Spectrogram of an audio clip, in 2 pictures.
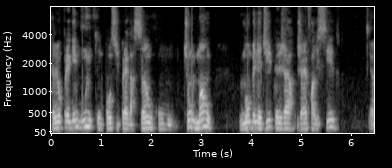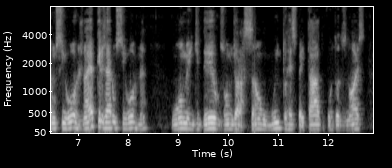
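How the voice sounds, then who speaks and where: At a fairly quick pace, a man speaks at medium pitch with ordinary pitch variation and a somewhat breathy quality. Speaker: pastor and author. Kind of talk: conversational interview, live stream. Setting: live video stream. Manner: halting, with repetitions.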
